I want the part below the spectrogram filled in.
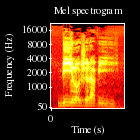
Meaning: herbivorous
- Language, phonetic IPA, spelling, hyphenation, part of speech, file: Czech, [ˈbiːloʒraviː], býložravý, bý‧lo‧žra‧vý, adjective, Cs-býložravý.ogg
